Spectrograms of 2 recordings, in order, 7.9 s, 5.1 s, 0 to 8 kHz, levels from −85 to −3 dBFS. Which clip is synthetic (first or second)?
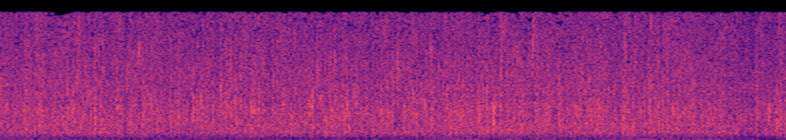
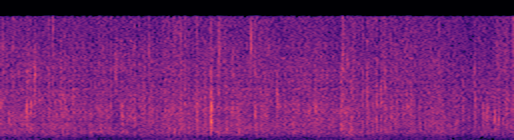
second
